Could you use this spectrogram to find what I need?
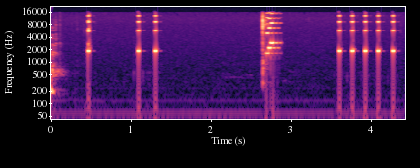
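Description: Short electronic beeps sound as a game menu opens and moves.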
